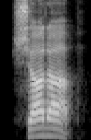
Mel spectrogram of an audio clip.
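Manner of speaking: sharp loud yell. A narrator's reading. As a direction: snap it out as a full yell. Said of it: "Kacchan yelled".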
